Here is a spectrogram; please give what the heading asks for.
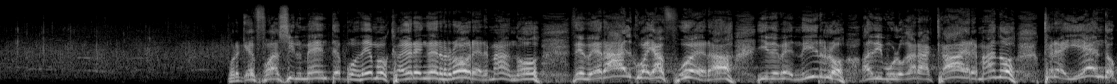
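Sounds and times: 
audience applauding: 0.0s - 4.6s
speech: 2.3s - 11.1s.

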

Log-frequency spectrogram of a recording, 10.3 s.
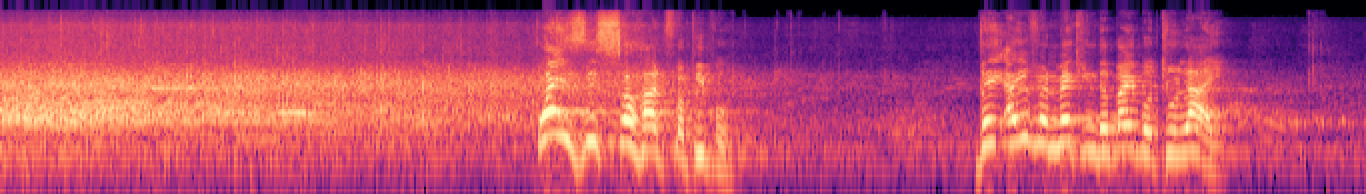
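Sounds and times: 
audience applauding with hand claps of praise: 0.0s - 5.6s
speech: 4.0s - 5.6s, 7.4s - 9.3s.

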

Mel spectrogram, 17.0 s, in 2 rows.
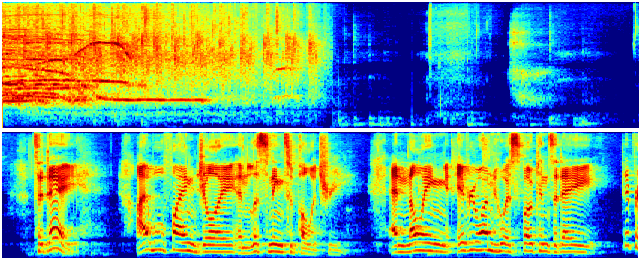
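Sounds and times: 
audience applause welcoming a poet at a poetry slam final round: 0.0s - 4.4s
faint breaths: 5.6s - 7.9s, 8.6s - 10.3s, 13.3s - 13.8s
speech: 9.0s - 9.7s, 10.3s - 16.9s.

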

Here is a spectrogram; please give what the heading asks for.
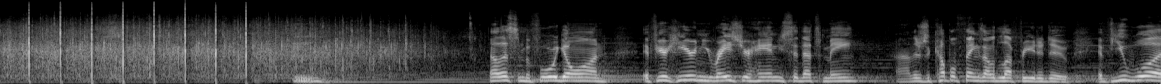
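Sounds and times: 
audience applause: 0.0s - 4.6s
speech: 4.9s - 11.6s.

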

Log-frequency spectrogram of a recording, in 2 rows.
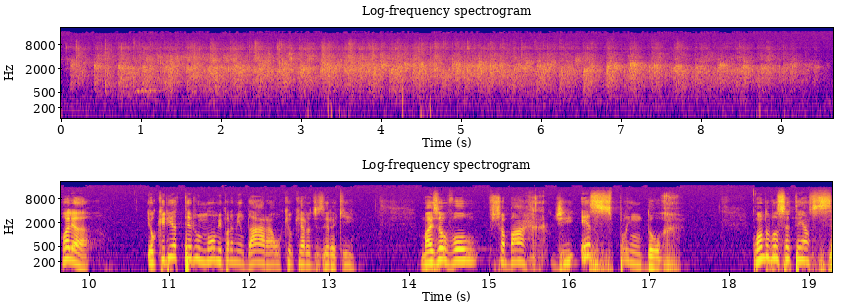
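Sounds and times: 
crowd applause: 0.0s - 9.6s
speech: 9.7s - 10.1s, 10.7s - 13.4s, 14.1s - 17.4s, 18.3s - 19.2s.

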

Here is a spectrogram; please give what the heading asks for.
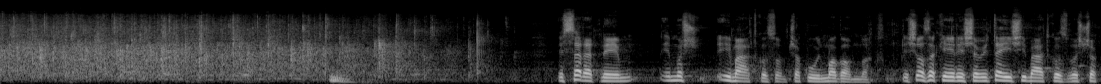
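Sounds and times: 
applause for worship band: 0.0s - 5.2s
speech: 5.6s - 11.0s.

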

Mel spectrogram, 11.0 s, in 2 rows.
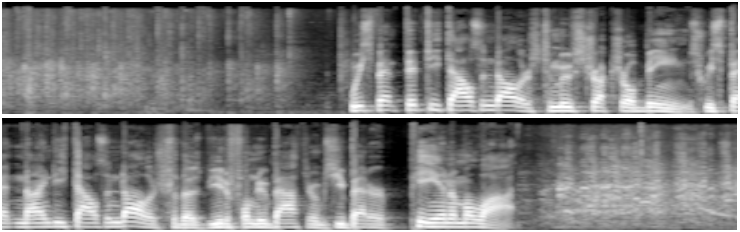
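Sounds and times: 
audience hand clapping: 0.0s - 2.7s, 10.1s - 11.0s
speech: 2.6s - 9.4s
laughter: 9.4s - 11.0s.

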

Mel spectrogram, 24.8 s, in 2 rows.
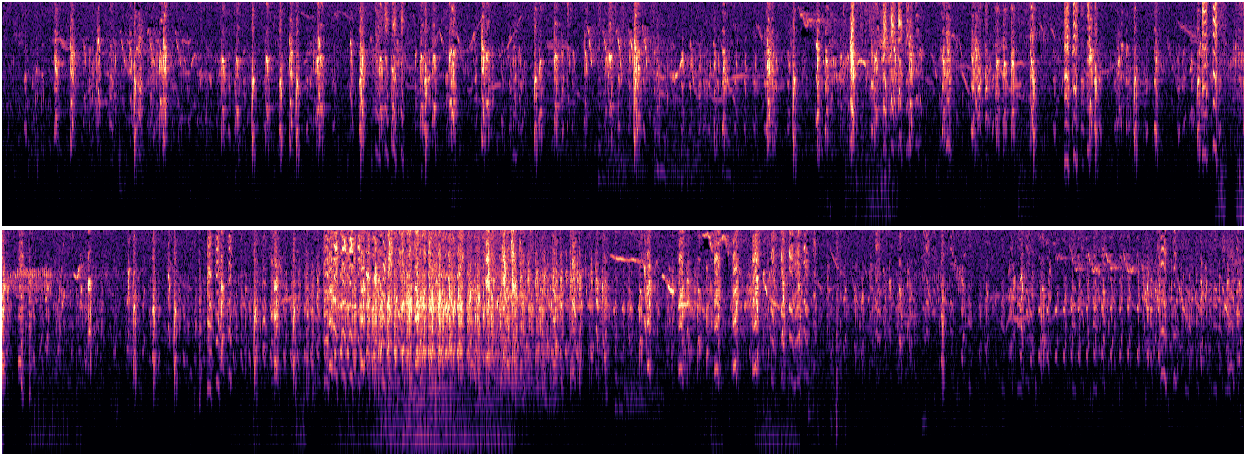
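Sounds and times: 
weavers chattering: 0.1s - 24.8s.

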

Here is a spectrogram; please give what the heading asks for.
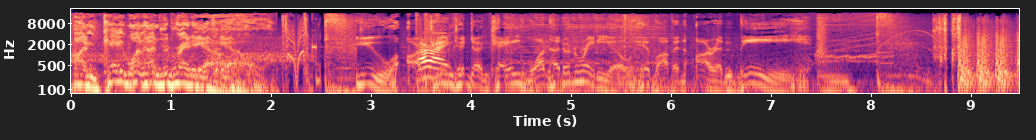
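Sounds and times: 
speech: 0.2s - 2.2s, 2.9s - 7.9s
gunshot sound effects on a hip-hop and R&B radio show: 8.8s - 9.4s.

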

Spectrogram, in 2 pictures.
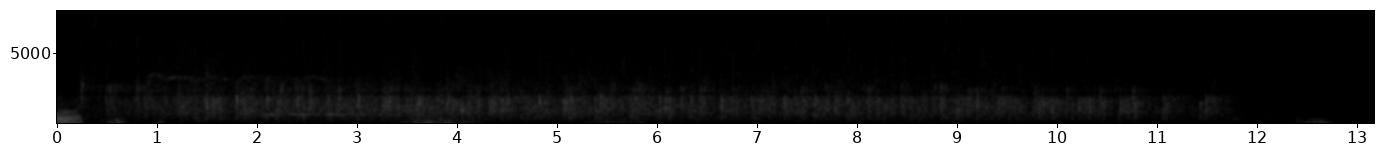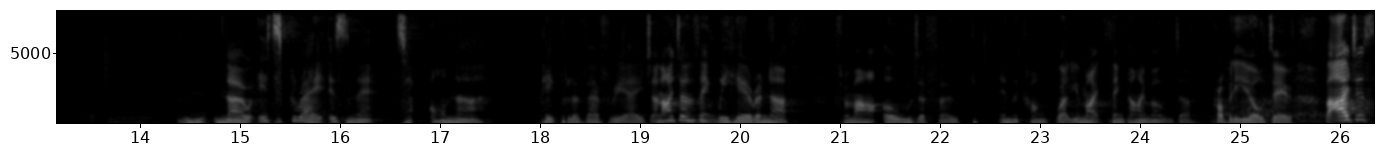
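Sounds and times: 
audience applause: 0.0s - 11.9s
speech: 14.8s - 26.3s.

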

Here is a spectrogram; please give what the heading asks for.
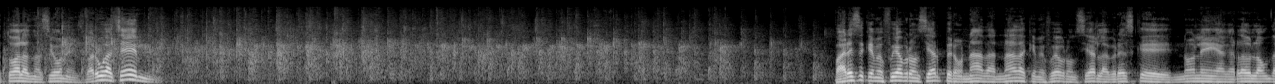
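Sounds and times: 
speech: 0.0s - 1.7s, 8.4s - 12.7s
applause: 0.0s - 8.6s.

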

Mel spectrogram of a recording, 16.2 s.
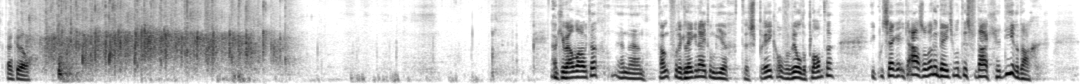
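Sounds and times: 
speech: 0.1s - 1.0s, 8.4s - 15.8s
audience applause: 0.2s - 4.6s.

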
